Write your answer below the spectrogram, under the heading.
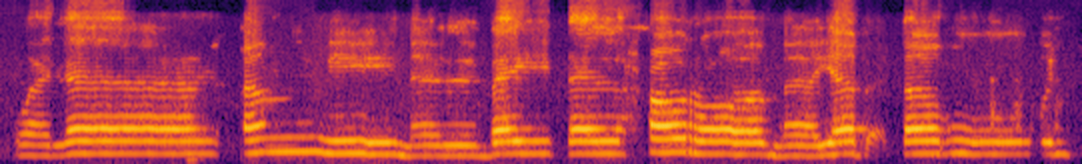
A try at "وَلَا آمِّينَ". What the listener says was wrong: Ni kena baca panjang 6 harakat. Wala aminal. Wala 4 atau 5. bukan aminal.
